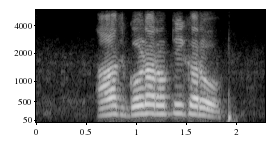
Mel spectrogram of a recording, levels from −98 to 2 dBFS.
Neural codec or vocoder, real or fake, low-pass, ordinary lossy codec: none; real; 5.4 kHz; Opus, 16 kbps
